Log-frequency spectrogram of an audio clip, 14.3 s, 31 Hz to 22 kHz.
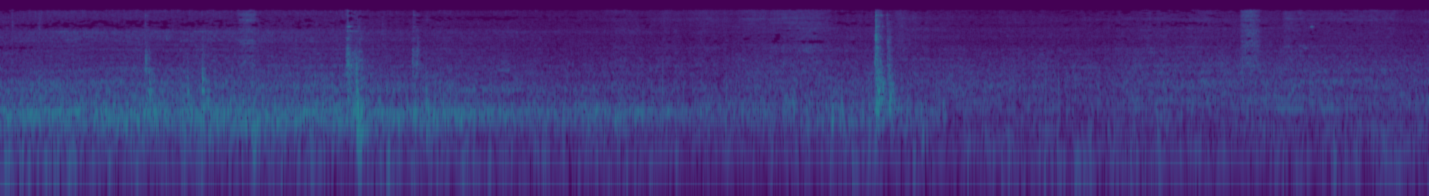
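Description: Cat 312B hydraulic excavator running under load as it swings and digs soil, its diesel engine and hydraulics making a steady drone. A whine sounds over the first few seconds and then fades. Several sharp metallic clanks come from the bucket and linkage, the loudest about three and a half and nine seconds in.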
